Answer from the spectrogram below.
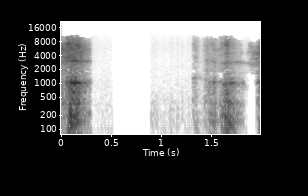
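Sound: imitated snoring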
